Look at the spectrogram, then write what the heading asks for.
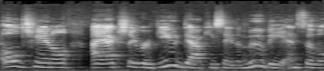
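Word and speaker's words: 同級生: it's translated to classmates but in japanese it's dow kyusei and so uh when i had my old channel i actually reviewed dowky say the movie and so the link to it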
